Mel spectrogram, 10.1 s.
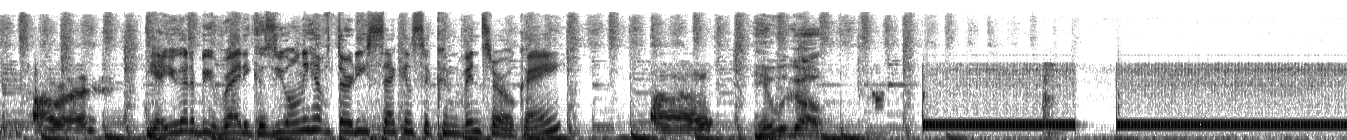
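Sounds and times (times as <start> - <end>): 
speech: 0.2 - 6.3
telephone call dialing tone: 6.9 - 10.1.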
